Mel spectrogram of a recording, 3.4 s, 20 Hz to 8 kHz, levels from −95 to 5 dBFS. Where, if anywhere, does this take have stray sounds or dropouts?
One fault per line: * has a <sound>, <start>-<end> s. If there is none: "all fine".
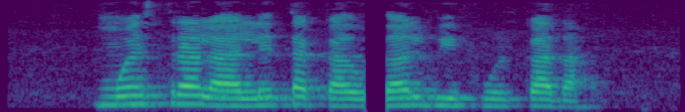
* has a dropout, 1.8-1.9 s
